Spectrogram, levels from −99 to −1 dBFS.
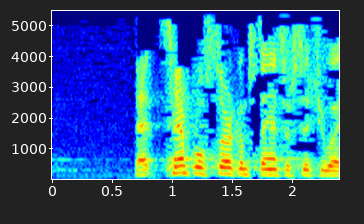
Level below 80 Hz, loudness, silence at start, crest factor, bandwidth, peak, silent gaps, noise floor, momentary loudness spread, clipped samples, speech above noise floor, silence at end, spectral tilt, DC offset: -80 dBFS; -25 LUFS; 0.7 s; 16 dB; 5.4 kHz; -10 dBFS; none; -66 dBFS; 7 LU; under 0.1%; 42 dB; 0 s; -6.5 dB/octave; under 0.1%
